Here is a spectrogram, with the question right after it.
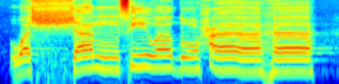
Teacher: Lamnya tidak dibaca langsung dilebur ke syin ya. Lam dengan syin punya kedekatan ya.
